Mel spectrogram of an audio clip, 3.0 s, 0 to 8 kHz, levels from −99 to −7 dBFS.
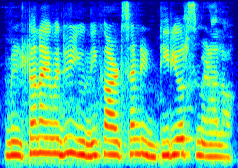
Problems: background sounds at intervals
